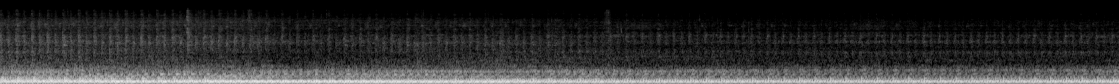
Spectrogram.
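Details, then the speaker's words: AMC 199 engine in a 1951 Hudson Hornet, just reassembled after a cylinder head rebuild and started: steady, even low idle pulsing about three beats a second with no ticks, knocks or misses; normal idle, running good. "Alright, there we go. So it's running good."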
